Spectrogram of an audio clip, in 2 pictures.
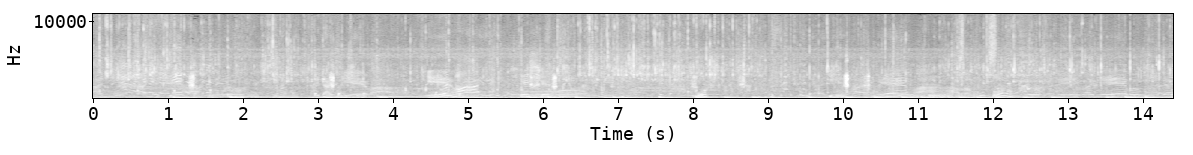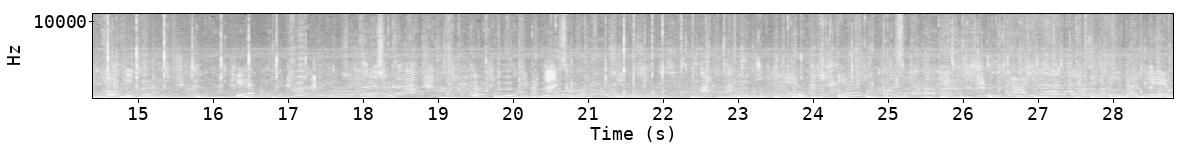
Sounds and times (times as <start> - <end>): Crowd: 0.0 - 28.8.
